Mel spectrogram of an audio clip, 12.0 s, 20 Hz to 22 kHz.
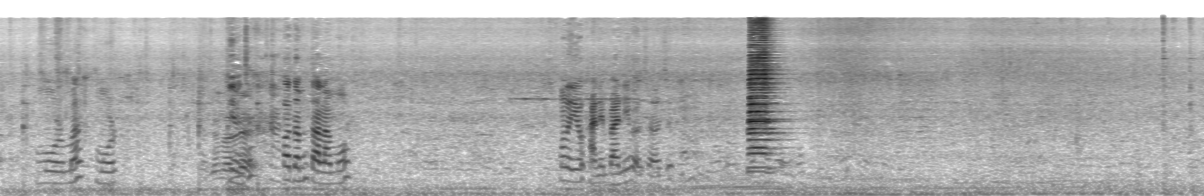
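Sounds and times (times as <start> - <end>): street traffic rumble: 0.0 - 12.0
vehicle horn beep: 7.5 - 7.9.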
